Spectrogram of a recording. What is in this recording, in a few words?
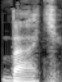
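"baty", Hungarian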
